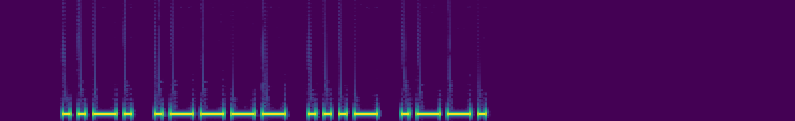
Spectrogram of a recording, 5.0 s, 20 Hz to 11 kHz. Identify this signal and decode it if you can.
Morse code, heard as a keyed tone, about 25 wpm, 700 Hz. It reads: F1VP
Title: DXCC-100 Call Signs - 4 Characters - 25wpm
